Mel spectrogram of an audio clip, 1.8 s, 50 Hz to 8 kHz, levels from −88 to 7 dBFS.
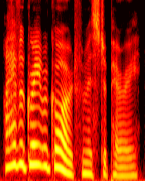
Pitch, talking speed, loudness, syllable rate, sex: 230 Hz, 265 wpm, -16 LUFS, 5.9 syllables/s, female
